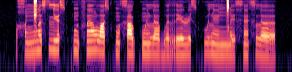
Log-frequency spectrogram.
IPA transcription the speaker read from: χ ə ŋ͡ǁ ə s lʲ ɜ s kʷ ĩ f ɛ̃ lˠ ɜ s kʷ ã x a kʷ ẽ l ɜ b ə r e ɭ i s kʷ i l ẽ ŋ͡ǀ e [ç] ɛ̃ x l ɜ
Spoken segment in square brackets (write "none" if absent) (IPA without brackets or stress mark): x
